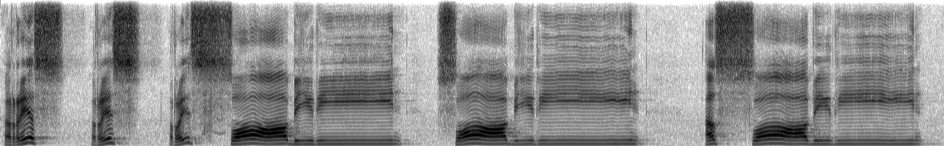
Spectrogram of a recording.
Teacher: صاد هم از حروف شمسیه هست، یعنی این لام خوانده نمیشه.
